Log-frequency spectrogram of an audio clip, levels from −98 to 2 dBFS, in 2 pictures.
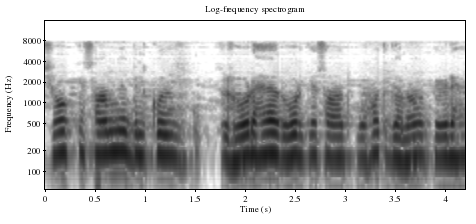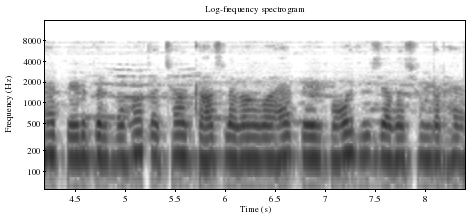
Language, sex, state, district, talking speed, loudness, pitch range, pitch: Hindi, male, Delhi, New Delhi, 195 wpm, -19 LUFS, 155-175 Hz, 165 Hz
